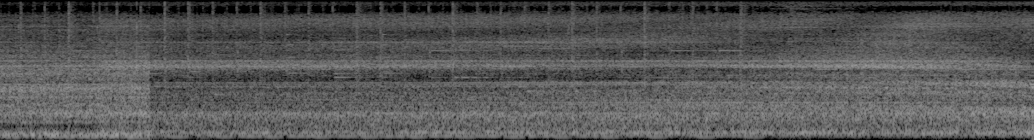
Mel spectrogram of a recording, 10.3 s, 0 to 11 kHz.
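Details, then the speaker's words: Portable Vevor 8kW diesel heater in a micro-camper van, running at full power after startup while heating toward a 17-degree set point: steady even fan and combustion roar after a small early step, no knocks or rattles. Normal full-power running. "now you'll hear the fan increase initially it'll go to full full speed full power once the 17 degrees is reached inside the van and then it will uh it will kick back and run run quite quietly just to maintain that 17 degrees in the van"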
